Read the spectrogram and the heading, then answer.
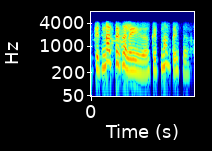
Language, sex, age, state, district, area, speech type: Urdu, female, 18-30, Bihar, Saharsa, rural, conversation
